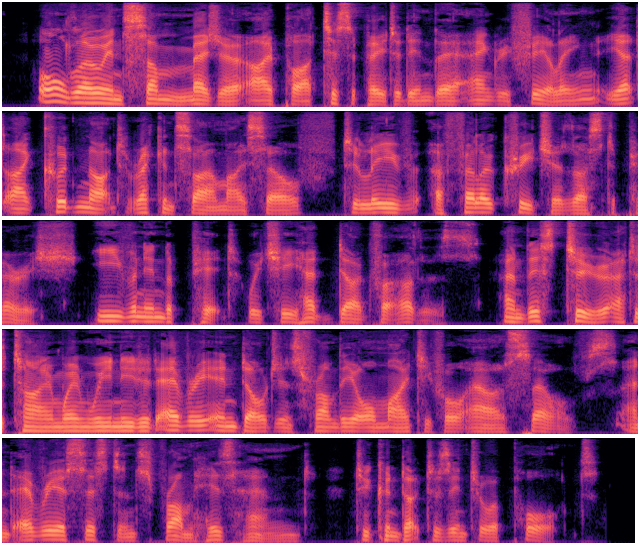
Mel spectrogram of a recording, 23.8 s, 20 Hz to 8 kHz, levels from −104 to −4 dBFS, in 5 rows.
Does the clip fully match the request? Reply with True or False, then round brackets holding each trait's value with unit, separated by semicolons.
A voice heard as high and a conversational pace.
False (110 Hz; 155 wpm)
